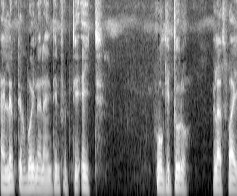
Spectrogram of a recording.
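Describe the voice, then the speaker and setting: A man's medium-pitched voice at a moderate pace, dark and mellow in tone, with a dry, close sound and no echo. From Kenya, Baringo. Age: 80s+. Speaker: retired chief and former teacher. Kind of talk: life story interview. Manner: halting, with repetitions.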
